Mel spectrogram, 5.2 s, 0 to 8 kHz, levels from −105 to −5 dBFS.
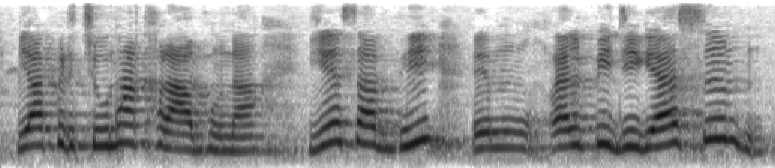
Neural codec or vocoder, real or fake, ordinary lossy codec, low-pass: codec, 16 kHz, 8 kbps, FreqCodec, larger model; fake; none; 7.2 kHz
